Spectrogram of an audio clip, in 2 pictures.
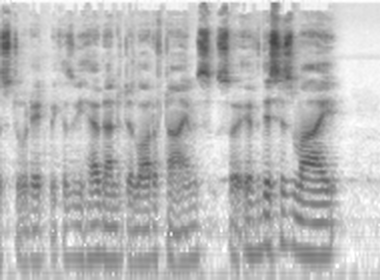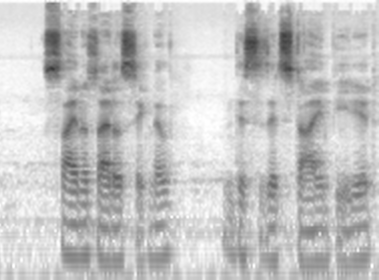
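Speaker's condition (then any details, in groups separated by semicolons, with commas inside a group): No condition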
